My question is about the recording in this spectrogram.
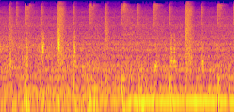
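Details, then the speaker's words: Replacement high-suction radon fan running after install: a steady low hum with rushing air and no grinding, the normal sound, unlike the old fan's end-of-life noise. "it's definitely a sound just not so much of a grinding sound just big time air movement"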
